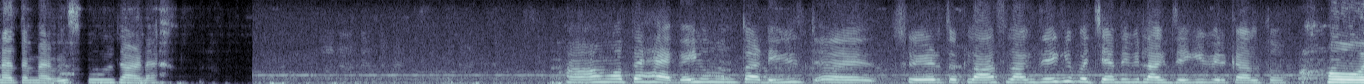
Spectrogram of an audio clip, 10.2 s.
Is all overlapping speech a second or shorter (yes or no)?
yes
